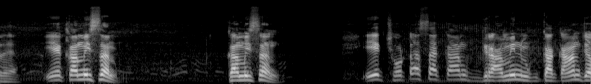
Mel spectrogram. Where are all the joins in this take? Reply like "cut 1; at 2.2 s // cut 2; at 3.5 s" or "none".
cut 1; at 3.3 s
